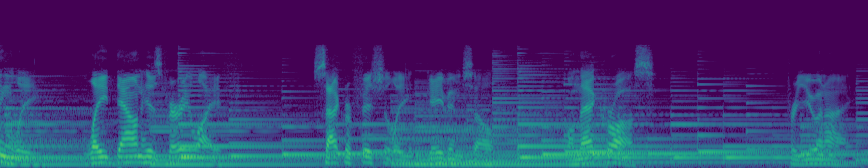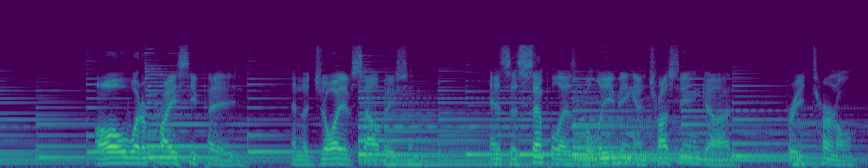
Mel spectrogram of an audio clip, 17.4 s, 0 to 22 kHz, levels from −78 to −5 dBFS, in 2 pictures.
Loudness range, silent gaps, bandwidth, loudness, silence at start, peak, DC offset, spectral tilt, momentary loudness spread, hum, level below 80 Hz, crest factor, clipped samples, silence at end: 3 LU; none; 7.6 kHz; -32 LUFS; 0 s; -14 dBFS; under 0.1%; -7 dB/octave; 10 LU; none; -52 dBFS; 18 dB; under 0.1%; 0 s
